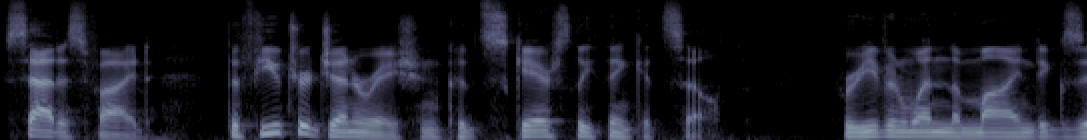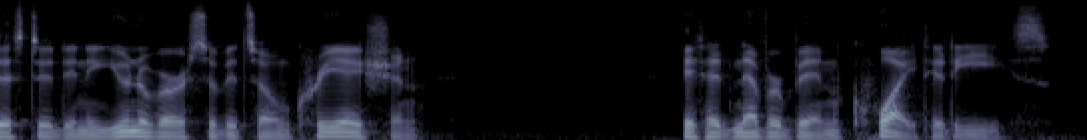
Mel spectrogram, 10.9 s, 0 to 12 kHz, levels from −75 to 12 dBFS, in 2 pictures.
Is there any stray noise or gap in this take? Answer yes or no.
no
